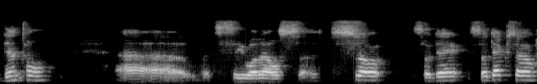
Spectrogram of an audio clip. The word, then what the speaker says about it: Sodexo: It's Sodexo.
